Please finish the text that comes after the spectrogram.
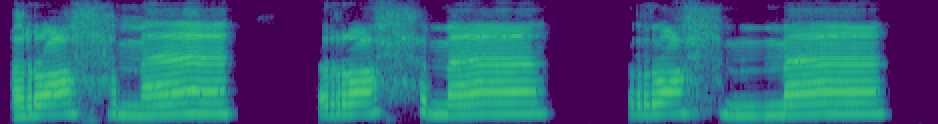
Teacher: اچھے سے ہا جو ہے پڑھتے ہوئے ہماری سانس باہر کی طرف جانی ہے, ہوا جو ہے منہ سے باہر کی طرف جانی ہے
